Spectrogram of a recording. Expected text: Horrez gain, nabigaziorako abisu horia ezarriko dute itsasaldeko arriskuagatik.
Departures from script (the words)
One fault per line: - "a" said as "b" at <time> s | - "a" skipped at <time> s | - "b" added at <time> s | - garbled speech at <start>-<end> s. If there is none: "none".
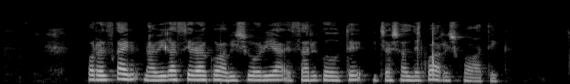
none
